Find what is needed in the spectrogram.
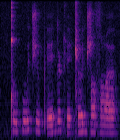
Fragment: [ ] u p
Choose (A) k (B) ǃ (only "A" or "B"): B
